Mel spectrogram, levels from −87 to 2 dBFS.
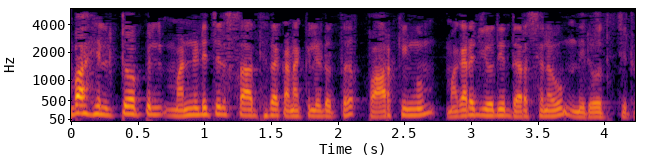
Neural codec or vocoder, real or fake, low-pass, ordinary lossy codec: none; real; 5.4 kHz; none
